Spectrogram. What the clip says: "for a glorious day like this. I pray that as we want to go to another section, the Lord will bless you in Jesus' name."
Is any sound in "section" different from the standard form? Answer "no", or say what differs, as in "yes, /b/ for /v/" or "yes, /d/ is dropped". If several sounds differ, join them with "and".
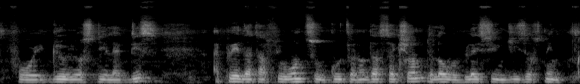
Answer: no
